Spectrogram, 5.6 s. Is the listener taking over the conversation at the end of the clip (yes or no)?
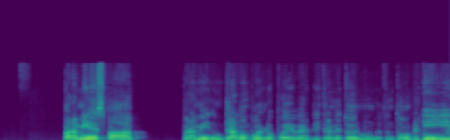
yes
